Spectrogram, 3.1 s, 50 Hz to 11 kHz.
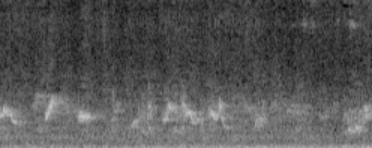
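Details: A crowd of freed red-whiskered bulbuls, from a release of 1000 birds, calling in rapid bright chirps and rising whistles over a low rumbling background.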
